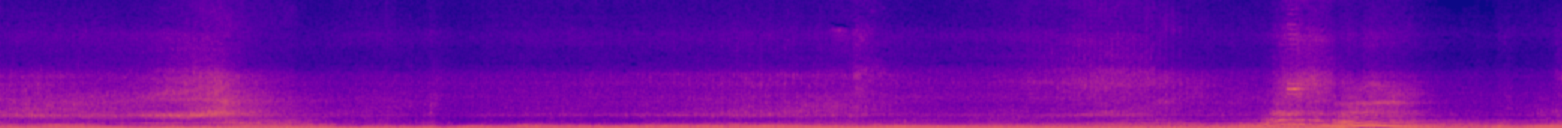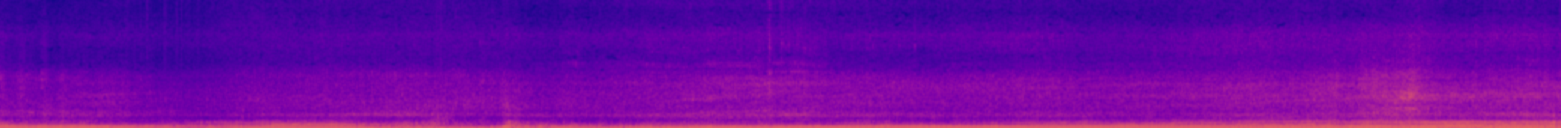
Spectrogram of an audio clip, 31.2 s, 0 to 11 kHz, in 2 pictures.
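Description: Honda CB1000R's inline-four engine heard from the rider's seat while riding. It runs steadily, gives one sharp rev that rises and falls about 13 seconds in, then climbs gradually in pitch as the bike accelerates through the last third.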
